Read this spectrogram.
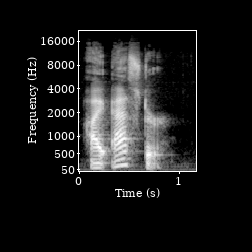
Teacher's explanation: the H is silent in her because it's not an important word.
